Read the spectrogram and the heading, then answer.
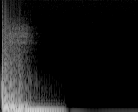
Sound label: Kicks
